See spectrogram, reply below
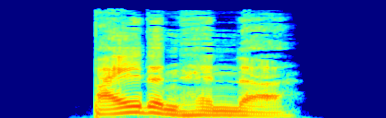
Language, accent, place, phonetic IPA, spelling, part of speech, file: German, Germany, Berlin, [ˈbaɪ̯dn̩ˌhɛndɐ], Beidenhänder, noun, De-Beidenhänder.ogg
- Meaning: a two-handed sword or other weapon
